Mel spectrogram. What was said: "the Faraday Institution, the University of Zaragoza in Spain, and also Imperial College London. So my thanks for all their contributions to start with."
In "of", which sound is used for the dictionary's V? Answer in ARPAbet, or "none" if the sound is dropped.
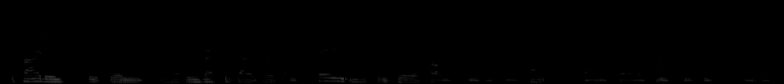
V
